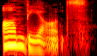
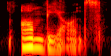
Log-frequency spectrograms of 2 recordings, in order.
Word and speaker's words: ambiance: not exactly French but when Americans want to make it sound more French Ambiance Ambiance breathtaking view breathtaking view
